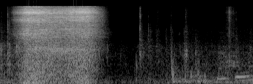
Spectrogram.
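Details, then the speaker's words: Briggs and Stratton 3hp engine converted to run on compressed air, failed first run attempt: loud sharp hiss about a second then near silence; too much air leaking rather than driving it; compressed air leak. "engine no in your front garage too much of an nail leak around there"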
